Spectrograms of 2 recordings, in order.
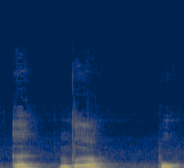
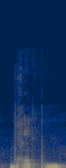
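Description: First: "un drapeau" slowly, a pause between syllables. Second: Said in the usual way. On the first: Shown as a demonstration. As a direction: sound out "drapeau" in separate beats. Teacher splits word into syllables. (« un drapeau » lentement, syllabe par syllabe)

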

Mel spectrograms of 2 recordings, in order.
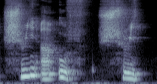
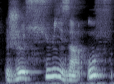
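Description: First: «Je suis» squeezed into «chui», «chui un ouf»; elided fast speech. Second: «Je suis un ouf» said slowly with every sound of «Je suis» sounded, jeu-suis; careful full form. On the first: Teacher showing learners the real spoken form, elided «chui». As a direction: swallow the «e» of «Je» so «Je suis» becomes «chui». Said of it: "on dit". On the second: Teacher showing learners the form nobody uses, slowly and fully pronounced. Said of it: "On ne dit pas". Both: Shown as a demonstration.

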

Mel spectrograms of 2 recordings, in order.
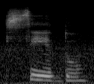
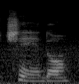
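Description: First: Cedo said the Portuguese way as sedo, with an s sound; Portuguese reading. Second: Cedo said the Italian way as chedo, with a ch sound; Italian reading. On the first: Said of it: "Leia em português". (cedo lido em português, com s: sedo) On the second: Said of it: "O que que é cedo?". (cedo lido em italiano, com tch: tchedo) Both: Shown as a demonstration.

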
